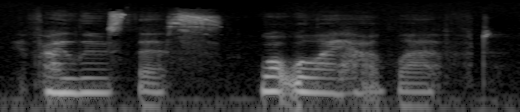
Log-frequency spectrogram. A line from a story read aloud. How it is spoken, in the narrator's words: whispered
